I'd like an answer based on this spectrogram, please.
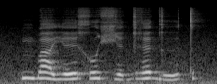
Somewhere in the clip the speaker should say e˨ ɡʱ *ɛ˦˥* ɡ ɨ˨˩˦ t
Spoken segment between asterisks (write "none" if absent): ɛ˦˥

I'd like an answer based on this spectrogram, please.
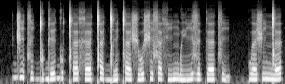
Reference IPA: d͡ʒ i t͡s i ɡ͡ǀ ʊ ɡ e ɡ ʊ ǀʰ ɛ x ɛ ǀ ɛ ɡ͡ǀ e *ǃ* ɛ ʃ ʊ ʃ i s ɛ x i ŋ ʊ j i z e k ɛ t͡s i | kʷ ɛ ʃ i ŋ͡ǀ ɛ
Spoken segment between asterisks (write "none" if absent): ǀ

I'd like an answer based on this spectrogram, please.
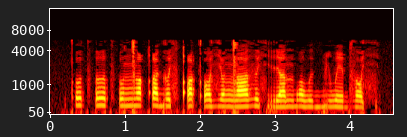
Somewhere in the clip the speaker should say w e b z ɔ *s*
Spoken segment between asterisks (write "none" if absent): sʲ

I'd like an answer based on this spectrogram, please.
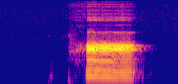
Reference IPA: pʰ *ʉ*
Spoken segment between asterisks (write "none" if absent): ʉ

